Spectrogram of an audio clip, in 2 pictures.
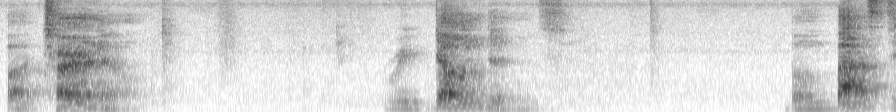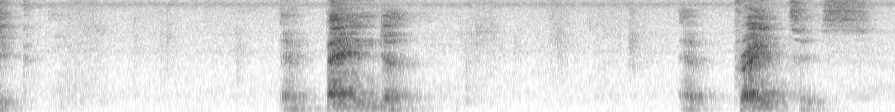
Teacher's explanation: all these tri-syllabic words have their stress on the second syllable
